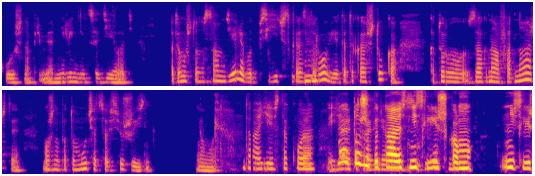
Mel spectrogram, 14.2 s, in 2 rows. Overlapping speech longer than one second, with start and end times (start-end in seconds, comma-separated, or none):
11.4-13.3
